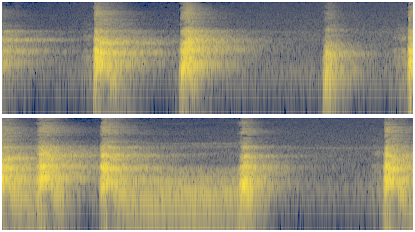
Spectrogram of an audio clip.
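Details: Great Dane puppy, a pet female, barking at her own reflection while discovering her bark: sharp single barks spaced about a second apart, some in quick pairs, with brief low whining between.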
